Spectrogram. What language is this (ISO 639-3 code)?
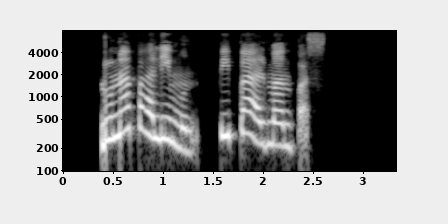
qva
